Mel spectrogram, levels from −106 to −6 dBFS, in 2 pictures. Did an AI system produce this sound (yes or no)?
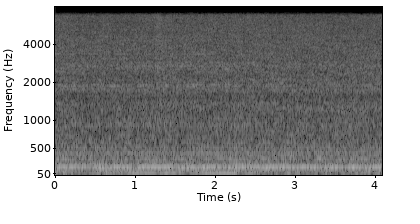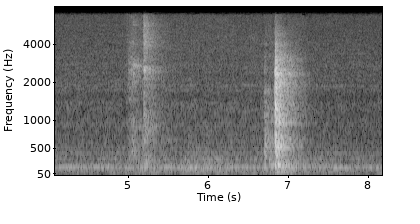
no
